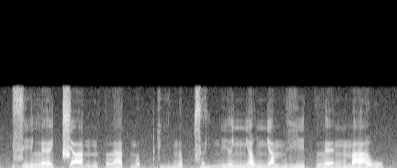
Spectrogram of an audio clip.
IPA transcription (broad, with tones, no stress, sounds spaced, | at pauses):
z i˨˦ l ɛ˨˦ t͡ɕ a˧˩˨ n | l a˨˩ t̚ m ə˨˩ p̚ k i̤˨˩ n ə˨˩ p̚ z ə̤˨˩ j m i˧ ə̯ ɲ a˧ w ɲ a˧ m ɣ i˦˥ t̚ l ɛ˨˦ ŋ m a˧ w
